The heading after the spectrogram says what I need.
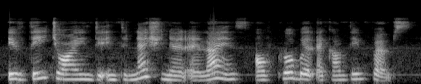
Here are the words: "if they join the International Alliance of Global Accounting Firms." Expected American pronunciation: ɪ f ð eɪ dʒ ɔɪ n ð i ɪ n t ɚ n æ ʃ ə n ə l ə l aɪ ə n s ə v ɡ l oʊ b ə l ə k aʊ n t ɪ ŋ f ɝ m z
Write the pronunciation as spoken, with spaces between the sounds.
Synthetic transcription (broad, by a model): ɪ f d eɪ dʒ ɔɪ n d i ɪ n t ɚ n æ ʃ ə n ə l ə l aɪ ə n s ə f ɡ l oʊ b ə l ə k aʊ n t ɪ ŋ f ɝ m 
